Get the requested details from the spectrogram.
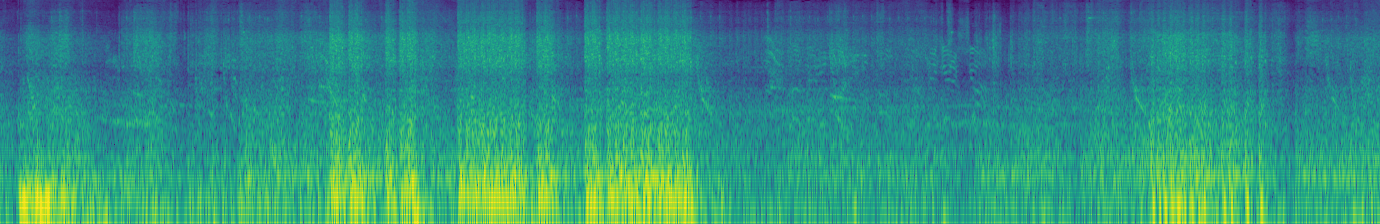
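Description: Rifle gunfire bursts loudly in rapid shots.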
